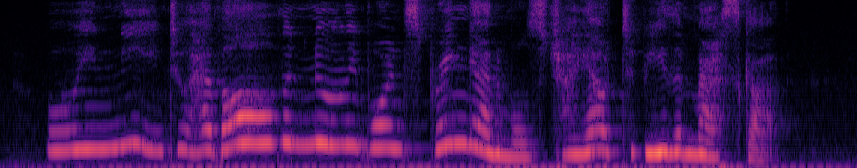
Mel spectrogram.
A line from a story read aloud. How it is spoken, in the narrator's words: the Tooth Fairy exclaimed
